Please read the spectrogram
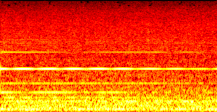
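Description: Soft, steady ringing tones at several pitches held together without change, a sustained bell-like drone.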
